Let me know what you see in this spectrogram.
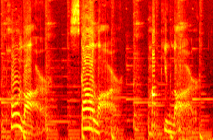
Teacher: a r and o r may say their lazy IR sound in an unstressed syllable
